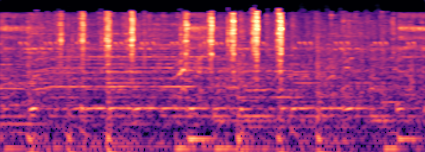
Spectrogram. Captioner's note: bright music; knife scraping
